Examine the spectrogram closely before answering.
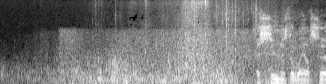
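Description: Water splashes as a whale rolls at the surface.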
